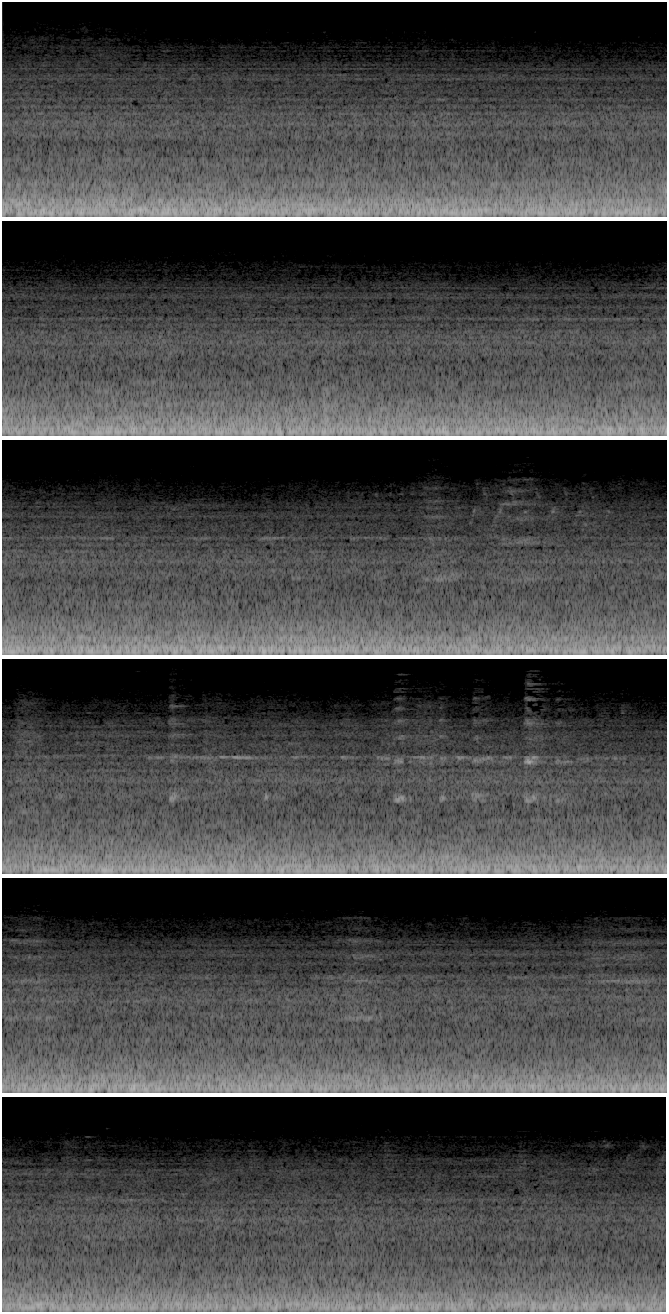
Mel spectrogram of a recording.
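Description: Loaded freight train of open wagons rolling past, its wheels on the rails making a steady low rumble. Brief high squeals come and go in the middle.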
